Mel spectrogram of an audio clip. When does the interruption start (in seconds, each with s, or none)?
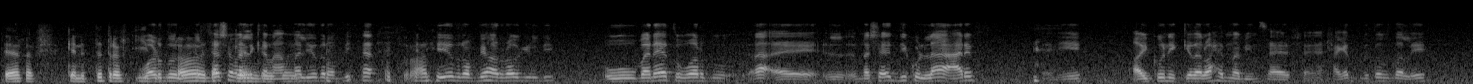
1.4 s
